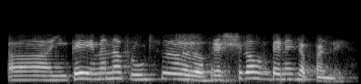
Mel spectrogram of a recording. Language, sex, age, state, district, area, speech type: Telugu, male, 18-30, Andhra Pradesh, Guntur, urban, conversation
